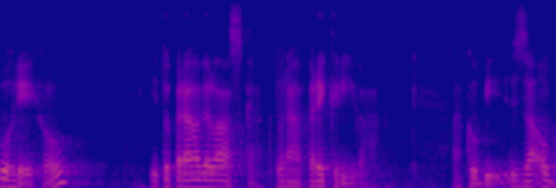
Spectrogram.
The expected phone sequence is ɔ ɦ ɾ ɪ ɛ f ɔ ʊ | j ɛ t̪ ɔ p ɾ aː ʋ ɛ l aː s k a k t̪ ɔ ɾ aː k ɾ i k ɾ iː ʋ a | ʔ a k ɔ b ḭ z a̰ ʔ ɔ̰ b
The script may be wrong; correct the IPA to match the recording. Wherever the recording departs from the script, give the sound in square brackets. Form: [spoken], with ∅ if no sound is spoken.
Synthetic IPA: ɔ ɦ ɾ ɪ ɛ [x] ɔ ʊ | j ɛ t̪ ɔ p ɾ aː ʋ ɛ l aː s k a k t̪ ɔ ɾ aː [p] ɾ [ɛ] k ɾ iː ʋ a | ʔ a k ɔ b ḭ z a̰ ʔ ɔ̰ b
